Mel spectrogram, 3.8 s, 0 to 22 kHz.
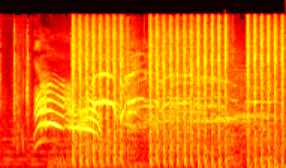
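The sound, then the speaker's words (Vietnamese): A rapid burst of automatic submachine-gun fire, shot at the ceiling inside a crowded bank in Stockholm, Sweden, on 23 August 1973, rattles out in tight, evenly spaced shots, loud, with a brief shouting voice near the start before the sustained firing takes over. “Bắn lên trần nhà và hét lên: "Bữa tiệc chỉ vừa bắt đầu thôi."”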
